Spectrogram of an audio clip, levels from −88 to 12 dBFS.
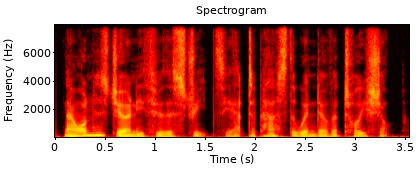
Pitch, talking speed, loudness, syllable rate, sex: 110 Hz, 290 wpm, -21 LUFS, 5.7 syllables/s, male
